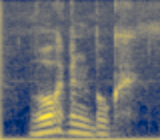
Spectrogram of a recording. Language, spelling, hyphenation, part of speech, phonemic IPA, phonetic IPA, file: Dutch, woordenboek, woor‧den‧boek, noun, /ˈʋoːrdə(n)ˌbuk/, [ˈʋʊːrdə(n)ˌbuk], Nl-woordenboek.ogg
- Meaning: dictionary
